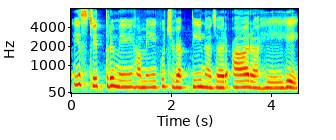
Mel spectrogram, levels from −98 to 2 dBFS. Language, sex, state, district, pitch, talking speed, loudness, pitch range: Hindi, female, Madhya Pradesh, Dhar, 225 Hz, 130 wpm, -13 LUFS, 210-240 Hz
